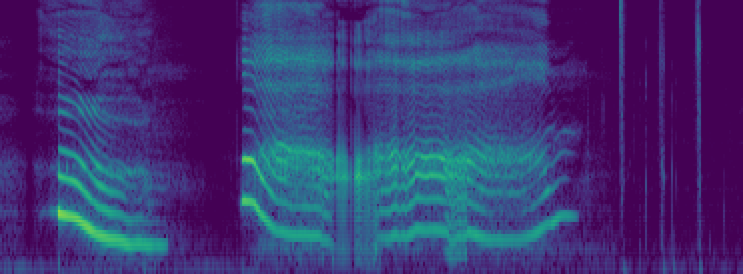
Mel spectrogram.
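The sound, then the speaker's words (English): Two loud voiced yawns from the cartoon brothers Fireball and Sparky: a short one falling in pitch, then a longer, drawn-out breathy yawn that wavers before trailing off, followed by a few faint clicks. “Sparky copied Fireball and started yawning.”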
